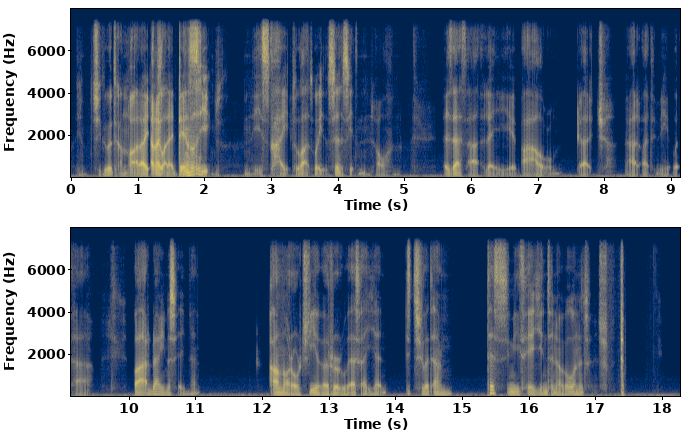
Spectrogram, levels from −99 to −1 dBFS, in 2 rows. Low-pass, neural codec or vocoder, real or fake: 7.2 kHz; autoencoder, 22.05 kHz, a latent of 192 numbers a frame, VITS, trained on many speakers; fake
